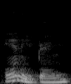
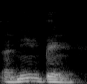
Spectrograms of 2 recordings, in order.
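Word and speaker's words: Anine Bing: she sent us this anembing jacket it's not any bing because some people get it wrong and they think that it's pronounced and and it looks like it's spelled annie but it's a nin bing and it's on our bolo bucket list she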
